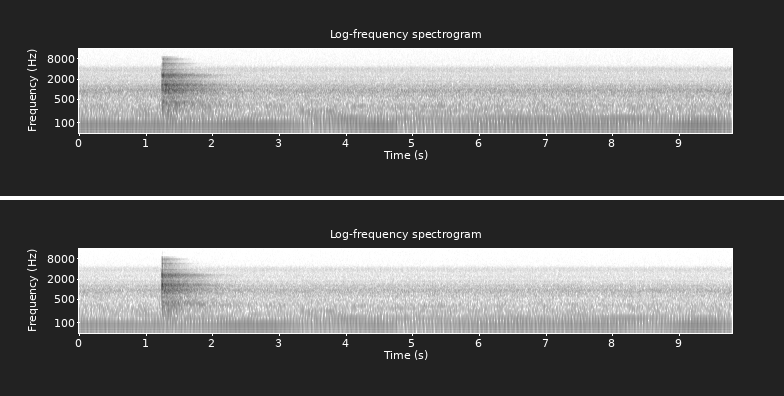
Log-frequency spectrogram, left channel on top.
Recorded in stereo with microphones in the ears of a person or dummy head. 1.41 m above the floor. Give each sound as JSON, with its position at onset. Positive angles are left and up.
{"t": 1.2, "sound": "a thud", "side_deg": -25, "distance_m": 1.7}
